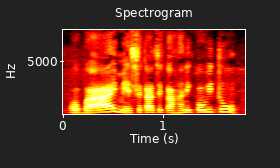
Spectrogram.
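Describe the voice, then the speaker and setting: A woman's voice: medium pitch, quick pace, natural voice. A woman voicing a stubborn, argumentative young village son in a cartoon comedy, always complaining and answering back.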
